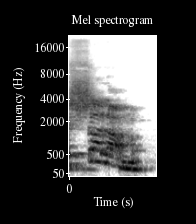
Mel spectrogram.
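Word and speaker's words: חלם: Le deuxième mot hébreu qui désigne songe, c'est shalom. Et shalom s'écrit C-H-A-L-A-M.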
